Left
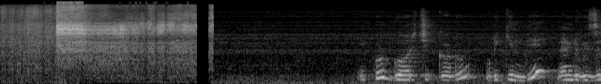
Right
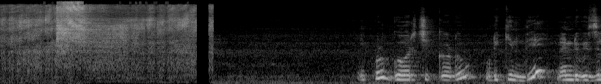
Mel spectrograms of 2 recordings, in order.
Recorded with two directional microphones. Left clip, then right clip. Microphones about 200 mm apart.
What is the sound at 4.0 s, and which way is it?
Speech, 20° right (ahead or behind).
